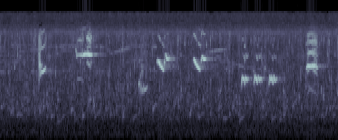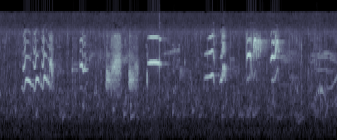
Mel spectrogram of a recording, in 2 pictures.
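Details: Pied bushchat song used as training audio for cage birds: sharp whistled notes and short buzzy chirps in quick, uneven bursts, with splashy, trickling background noise throughout.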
